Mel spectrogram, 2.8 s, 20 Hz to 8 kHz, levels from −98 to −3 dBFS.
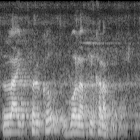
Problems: constant background noise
